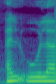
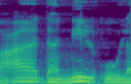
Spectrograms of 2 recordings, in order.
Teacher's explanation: ملا کر جب پڑھنا تھا تو حمزہ وصلی نے گر جانا تھا، تو آدن، دن، یہ دن نون ساکن ایک اور اللام ساکن، یہ دو ساکن جمع ہو گئے، لہذا ہم نے ایسا کیا کہ تنوین کو گرا کر ایک حرکت دے دی، آدا ہو گیا، پھر جو اس کا نون تھا تنوین کا اس کو زیر دیتی تو عادن الاولی ہو گیا۔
